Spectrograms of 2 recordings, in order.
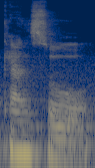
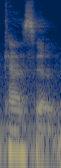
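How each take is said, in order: First: Cancel said kanso, lips slightly rounded at the end; correct pronunciation. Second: Cancel said kansel, full clear e and l; wrong pronunciation. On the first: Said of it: "Hay que cerrar un poquito como los labios". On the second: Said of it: "aquí no suena como lo he escuchado". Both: Shown as a demonstration.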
